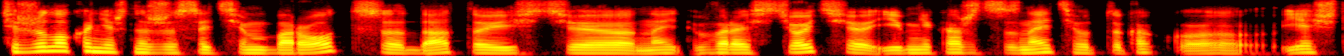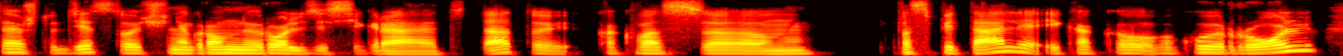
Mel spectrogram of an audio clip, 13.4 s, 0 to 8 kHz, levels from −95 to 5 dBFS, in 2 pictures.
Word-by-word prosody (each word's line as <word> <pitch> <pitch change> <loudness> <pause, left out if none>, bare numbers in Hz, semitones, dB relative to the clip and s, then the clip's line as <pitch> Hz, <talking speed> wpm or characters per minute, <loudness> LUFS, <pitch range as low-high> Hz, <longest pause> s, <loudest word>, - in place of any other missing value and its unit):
Тяжело, 185 +4 +2
конечно 155 -7 0
же, 125 0 -3
с - - -1
этим 125 0 -2
бороться, 125 +2 +2
да. 120 +3 +2
То 120 - -4
есть, 115 -1 -1
э, 115 -1 +4
знае 115 +3 -3
вы 125 +4 0
растете, 130 +1 +1
и 115 +1 -1
мне 125 +1 -3
кажется, 120 -3 -2
знаете, 130 +2 -1
вот 120 -1 -7
как 135 -1 -5
а, 105 +1 -3 0.2
я 135 +4 -1
считаю, 140 0 0
что 120 - -9
детство 130 +1 -3
очень 120 0 -2
огромную 120 0 +2
роль 115 -3 +3
здесь 105 -2 -4
играет, 95 -1 +1
да. - - +5
То - - -5
й - - -10
как - - -9
вас, 115 -1 +2
ам, 110 -1 +1 0.4
воспитали 170 -2 +2
и 110 - -5
как 125 +1 -4
э, 120 0 0
какую 125 +3 -2
роль, 135 - +3
120 Hz, 185 wpm, -24 LUFS, 115-130 Hz, 0.4 s, да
